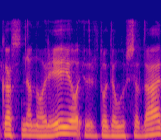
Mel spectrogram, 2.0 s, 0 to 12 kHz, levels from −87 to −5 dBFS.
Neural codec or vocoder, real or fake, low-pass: none; real; 7.2 kHz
